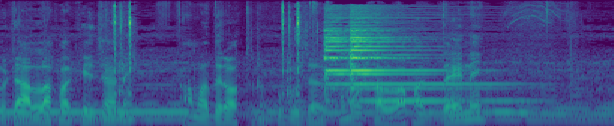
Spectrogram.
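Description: A single metallic clang about two seconds in that rings and fades over roughly a second, heard over background music.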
